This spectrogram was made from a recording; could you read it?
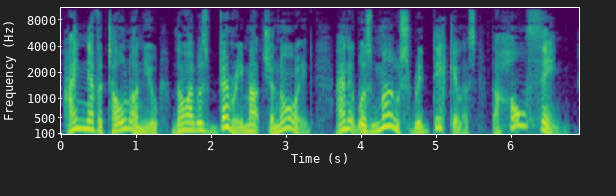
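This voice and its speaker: A man's voice: on the high side, huge pitch swings, a little slow, vocal fry, darkish tone, dry recording, studio quality, pitched above the performer's own voice, full character voice. A man voicing an earnest, primly stern young girl in a storybook reading, with a scolding manner.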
